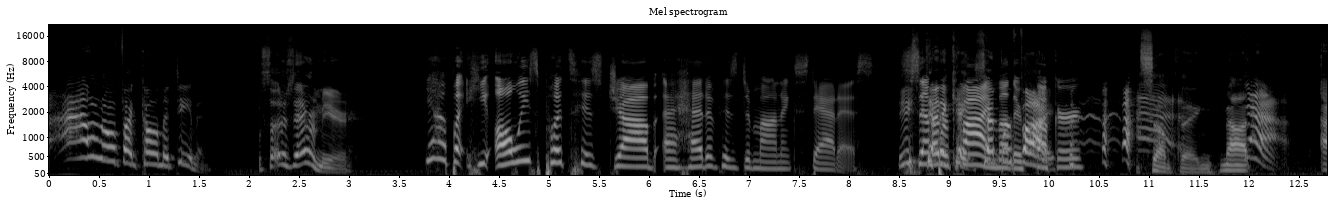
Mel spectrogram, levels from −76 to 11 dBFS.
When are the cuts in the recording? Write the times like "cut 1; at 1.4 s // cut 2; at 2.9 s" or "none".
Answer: cut 1; at 8.4 s // cut 2; at 10.9 s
